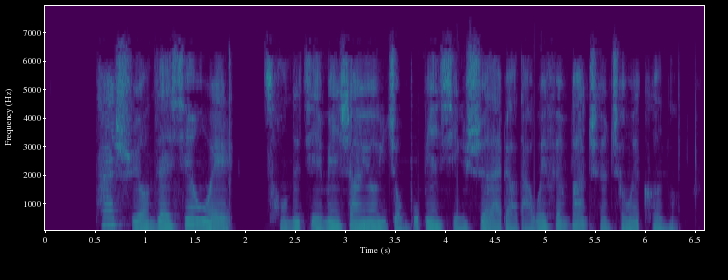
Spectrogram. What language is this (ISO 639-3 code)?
zho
